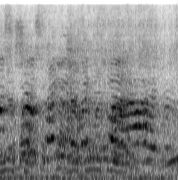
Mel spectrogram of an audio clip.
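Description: Several voices talking over one another: press photographers calling out and chatting.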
